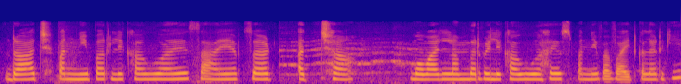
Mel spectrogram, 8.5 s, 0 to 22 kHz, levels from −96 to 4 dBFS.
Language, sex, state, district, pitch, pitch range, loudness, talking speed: Hindi, female, Uttar Pradesh, Jalaun, 250 Hz, 245-260 Hz, -23 LUFS, 155 wpm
